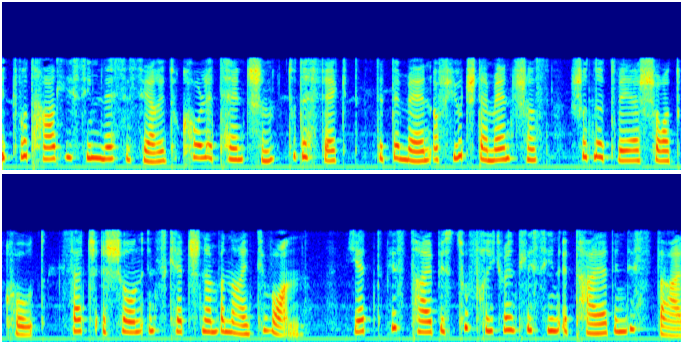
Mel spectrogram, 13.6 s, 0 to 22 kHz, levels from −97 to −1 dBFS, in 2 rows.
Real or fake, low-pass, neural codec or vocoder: real; 5.4 kHz; none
